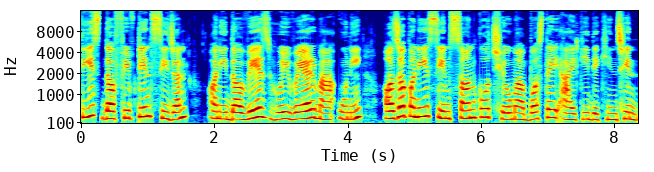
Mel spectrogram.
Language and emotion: Nepali, neutral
